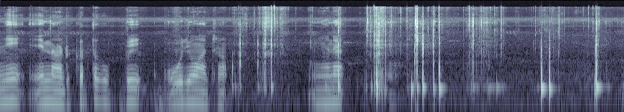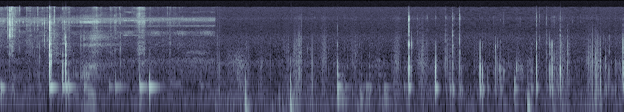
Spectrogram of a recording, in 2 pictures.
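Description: Plastic parts knock and rattle together as they are fitted.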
